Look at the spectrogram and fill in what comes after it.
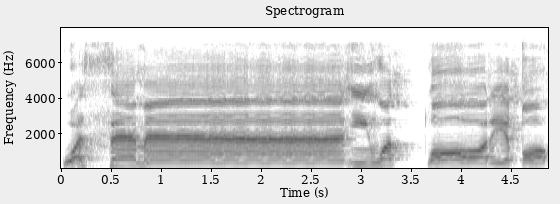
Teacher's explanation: یہ والا را باریک ہے کیونکہ را کے نیچے زیر ہے، اور یہ والا قاف یہ پر ادا ہونے والا حرف ہے، اور جب ادھر وقف کریں گے تو یہ زیر سائلنٹ ہو جائے گا، ادھر سکون ہو جائے گا، پھر اس قاف میں قلقلہ بھی ہوگا کیونکہ قلقلہ کے 5 حروف میں سے ایک قاف بھی ہے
